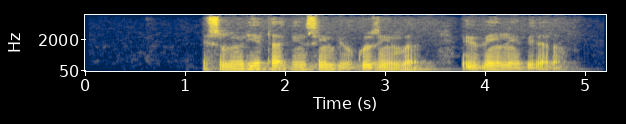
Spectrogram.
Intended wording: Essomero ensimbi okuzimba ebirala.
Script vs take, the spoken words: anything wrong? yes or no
yes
